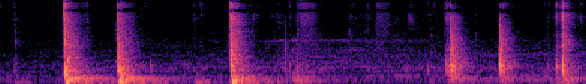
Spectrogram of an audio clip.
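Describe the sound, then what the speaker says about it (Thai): Garlic, left partly in its skins, chopped with a knife on a cutting board for a Thai basil chicken stir-fry, giving sharp, close thunks in irregular bursts of single strokes with short pauses between them. "สับนิดนึงนะครับ"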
